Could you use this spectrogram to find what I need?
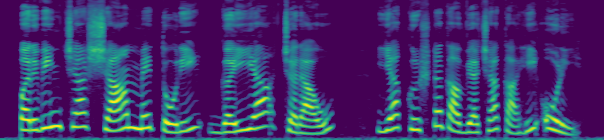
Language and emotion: Marathi, neutral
